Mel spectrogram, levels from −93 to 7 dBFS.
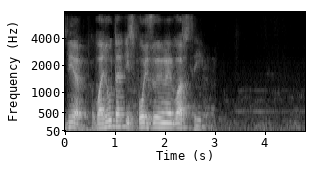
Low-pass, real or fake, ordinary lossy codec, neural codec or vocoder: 7.2 kHz; fake; AAC, 32 kbps; codec, 16 kHz, 2 kbps, X-Codec, HuBERT features, trained on general audio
